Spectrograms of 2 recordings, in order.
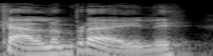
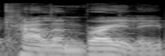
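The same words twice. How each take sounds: First: The name is said with Italian pronunciation. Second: The name is said with English pronunciation. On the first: "I think it's" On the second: "in English you'd say"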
